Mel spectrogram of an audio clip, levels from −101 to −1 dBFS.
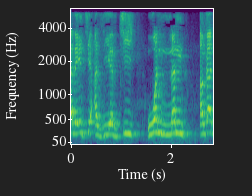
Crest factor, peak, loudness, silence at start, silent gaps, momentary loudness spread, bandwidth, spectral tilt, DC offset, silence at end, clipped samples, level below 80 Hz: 18 dB; -2 dBFS; -22 LUFS; 0 s; none; 5 LU; 5.8 kHz; -5.5 dB/octave; under 0.1%; 0 s; under 0.1%; -66 dBFS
